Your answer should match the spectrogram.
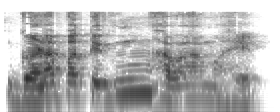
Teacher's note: गणपती हवामहे असाच म्हटला जाईल परंतु शाखेमध्ये या गणपतीम च्या नंतर हवामहेतला ह आलेला असल्यामुळे त्या अनुस्वाराचा गु मध्ये रूपांतर होऊन हा मंत्र गणपतीग हवामहे असा म्हटला जाईल आणि वाजसनही संहिते तो गुण वाढवून गणपती गु हवामहे असा म्हटला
